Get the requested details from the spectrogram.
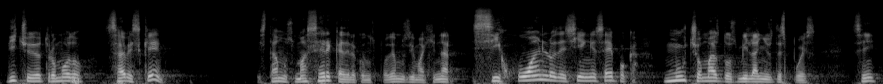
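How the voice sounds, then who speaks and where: A man's voice: on the high side, lively intonation, moderate pace, a little mellow, in a large hall. A male pastor with an Ecuadorian Spanish accent preaching a firm, exhorting sermon, often restarting and asking "¿sí?". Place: church hall.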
